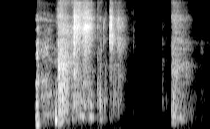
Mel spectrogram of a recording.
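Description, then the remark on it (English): A forceful sneeze bursts out with a wheezy lead-in, followed after a brief pause by a shorter, softer huff of breath. “Bless you”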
